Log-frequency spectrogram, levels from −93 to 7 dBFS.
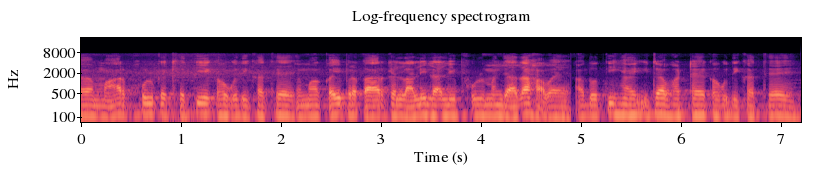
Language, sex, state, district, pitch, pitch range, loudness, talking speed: Hindi, male, Chhattisgarh, Bilaspur, 115 Hz, 110-120 Hz, -21 LUFS, 240 wpm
